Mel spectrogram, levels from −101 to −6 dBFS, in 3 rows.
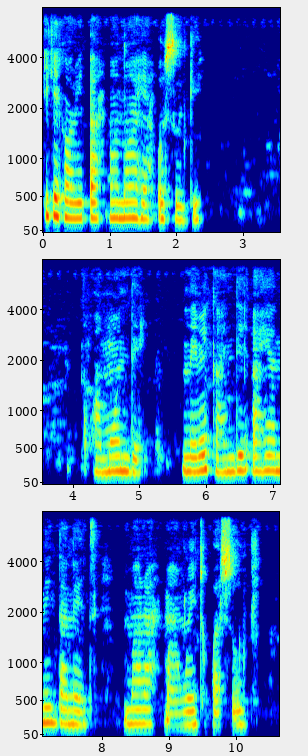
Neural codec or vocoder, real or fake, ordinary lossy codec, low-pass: none; real; none; 7.2 kHz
